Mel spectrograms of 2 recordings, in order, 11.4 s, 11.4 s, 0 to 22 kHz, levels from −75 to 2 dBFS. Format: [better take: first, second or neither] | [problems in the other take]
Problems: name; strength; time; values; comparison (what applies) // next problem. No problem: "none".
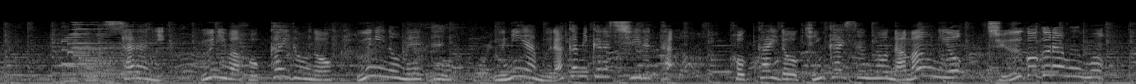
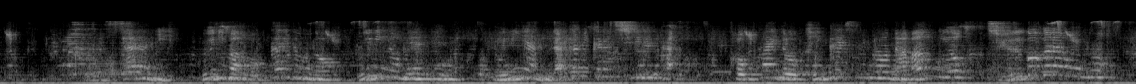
first | noise reduction (neural separator model SepFormer DNS4)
